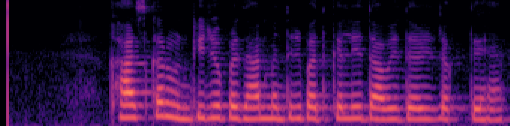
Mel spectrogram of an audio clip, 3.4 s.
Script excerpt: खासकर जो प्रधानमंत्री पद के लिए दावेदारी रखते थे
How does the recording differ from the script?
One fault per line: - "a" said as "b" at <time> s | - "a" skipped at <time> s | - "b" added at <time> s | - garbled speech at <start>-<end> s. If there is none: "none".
- "उनकी" added at 1.1 s
- "थे" said as "हैं" at 3.2 s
